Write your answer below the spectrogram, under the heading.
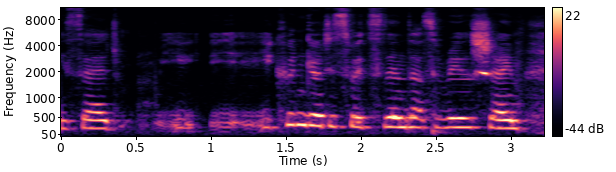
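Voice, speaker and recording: Speaking at a fairly quick pace, a woman with a Welsh accent has a dark, mellow tone and ordinary pitch variation. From Wales, Swansea area. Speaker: niece of a film star. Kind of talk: interview.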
